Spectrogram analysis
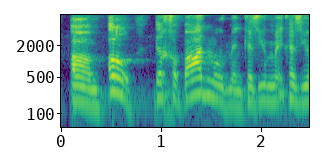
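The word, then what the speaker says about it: Chabad: the Chabbad movement or the C hab it's pronounced Kabad but um so that a lot of people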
